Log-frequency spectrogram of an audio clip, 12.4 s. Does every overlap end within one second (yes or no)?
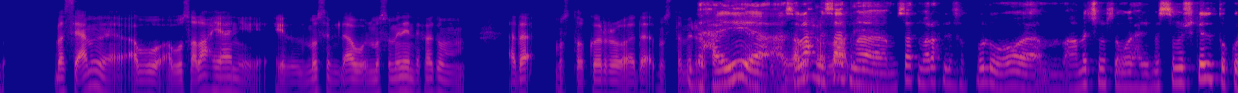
no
